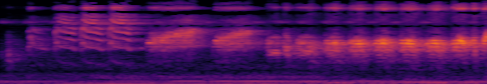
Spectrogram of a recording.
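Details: Chinese hwamei after bathing, drying in the sun: a series of short harsh repeated notes, then fuller blurred whistles and quick repeated chirps, with a low hum underneath.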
